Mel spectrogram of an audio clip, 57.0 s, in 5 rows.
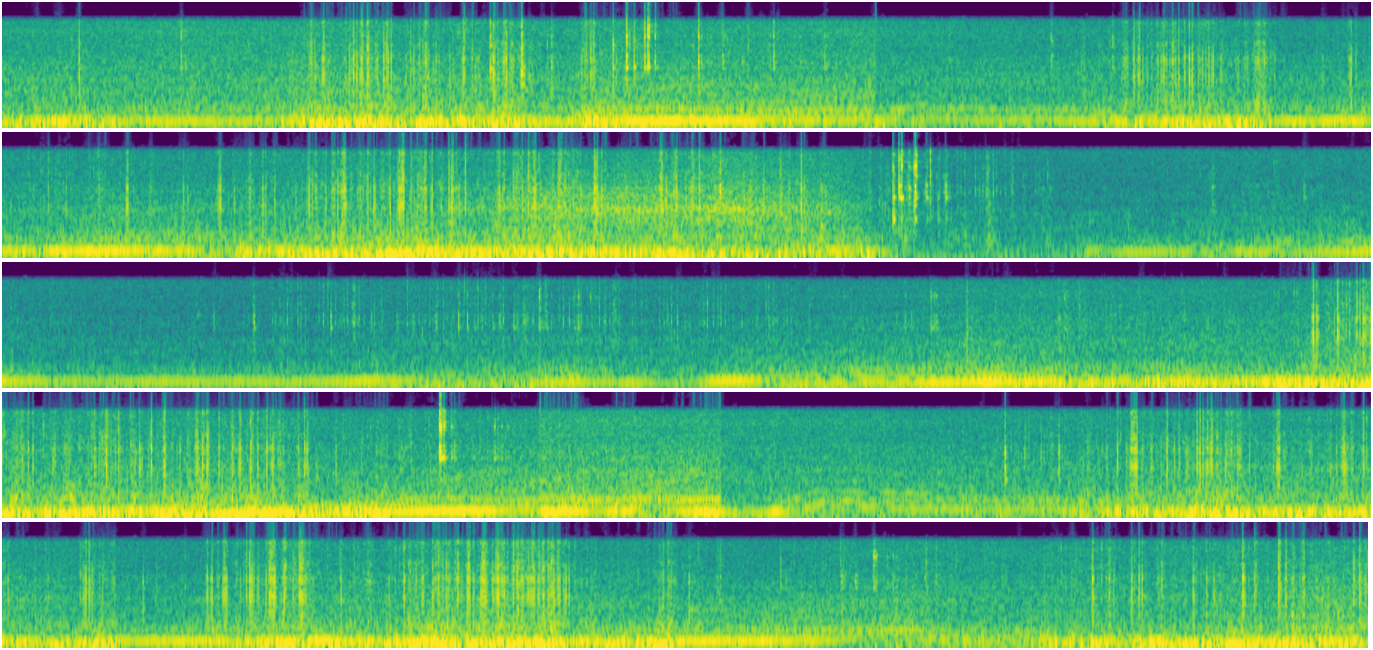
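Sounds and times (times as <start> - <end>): loud rushing noise: 0.0 - 6.6, 13.0 - 18.9, 42.0 - 57.0
car engine revving through gears: 0.0 - 57.0.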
